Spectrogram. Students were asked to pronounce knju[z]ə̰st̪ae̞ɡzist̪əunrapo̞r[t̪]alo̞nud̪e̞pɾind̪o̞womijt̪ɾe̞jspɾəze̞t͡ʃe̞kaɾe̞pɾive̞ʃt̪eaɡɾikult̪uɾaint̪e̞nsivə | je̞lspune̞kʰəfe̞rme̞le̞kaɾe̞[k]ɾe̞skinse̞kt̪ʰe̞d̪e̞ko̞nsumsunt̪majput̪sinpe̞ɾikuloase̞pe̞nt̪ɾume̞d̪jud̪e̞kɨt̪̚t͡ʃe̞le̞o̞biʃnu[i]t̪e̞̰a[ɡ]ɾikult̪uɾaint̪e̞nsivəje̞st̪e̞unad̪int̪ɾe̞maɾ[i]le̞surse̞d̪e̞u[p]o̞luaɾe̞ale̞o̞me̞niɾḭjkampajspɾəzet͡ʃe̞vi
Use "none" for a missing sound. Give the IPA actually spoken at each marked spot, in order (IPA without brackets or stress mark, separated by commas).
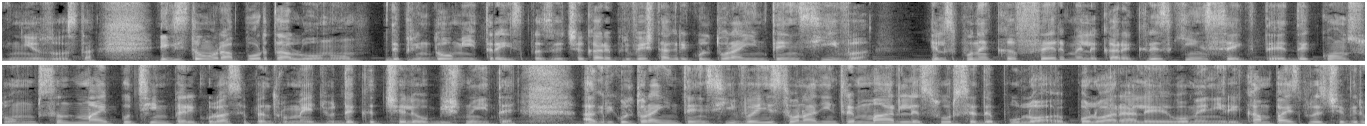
z, t̪, k, i, ɡ, i, p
